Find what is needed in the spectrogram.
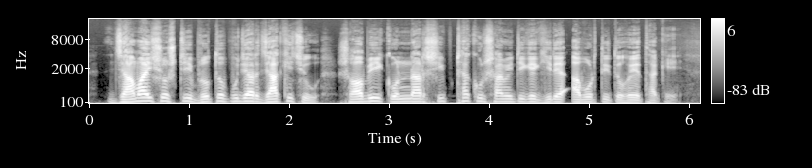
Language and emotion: Bengali, neutral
